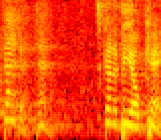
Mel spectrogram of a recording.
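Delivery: put-on soothing, calming little-kid voice, reassuring. Retelling his kid comforting him, hand on shoulder: imitating his little kid. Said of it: "She was just going like".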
